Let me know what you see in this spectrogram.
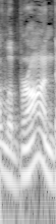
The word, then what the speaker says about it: LeBron: B, that's how LeBron does it.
